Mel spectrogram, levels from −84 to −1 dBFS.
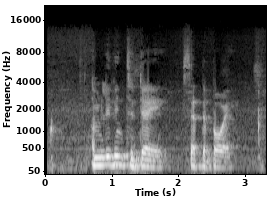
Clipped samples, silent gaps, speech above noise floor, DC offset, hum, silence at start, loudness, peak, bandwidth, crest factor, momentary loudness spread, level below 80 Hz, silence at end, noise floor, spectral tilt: under 0.1%; none; 23 dB; under 0.1%; none; 0.05 s; -14 LUFS; 0 dBFS; 11.5 kHz; 14 dB; 19 LU; -46 dBFS; 0.05 s; -35 dBFS; -7.5 dB/octave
